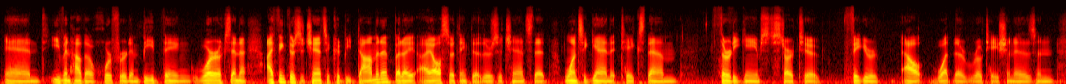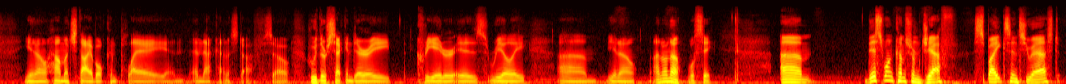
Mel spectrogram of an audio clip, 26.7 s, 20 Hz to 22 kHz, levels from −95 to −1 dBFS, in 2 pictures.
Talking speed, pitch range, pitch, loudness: 190 wpm, 85-120 Hz, 100 Hz, -30 LUFS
